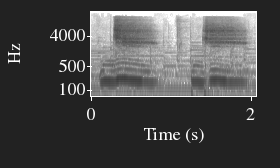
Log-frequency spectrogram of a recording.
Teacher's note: The J sound, it's a voiced affricate. Just means, think of it like a D sound, D, with a J, J, J.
